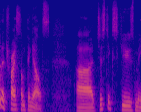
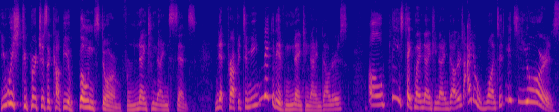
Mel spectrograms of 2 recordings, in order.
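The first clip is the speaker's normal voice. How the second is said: nerdy voice, high, swooping and sing-song; 9 semitones higher, 6 dB louder than usual. Speaker shows off impressions he can do, performing Comic Book Guy voice. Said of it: "the nerdy beard guy".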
